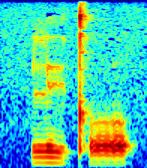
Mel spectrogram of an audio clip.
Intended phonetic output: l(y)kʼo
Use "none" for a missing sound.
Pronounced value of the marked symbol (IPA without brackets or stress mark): y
